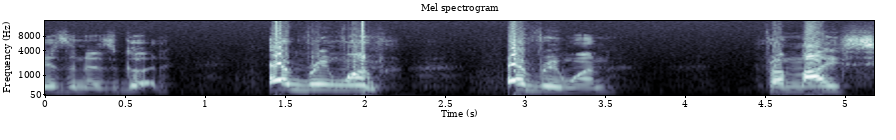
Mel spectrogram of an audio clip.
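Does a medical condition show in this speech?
Yes: cerebral palsy.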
